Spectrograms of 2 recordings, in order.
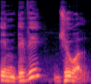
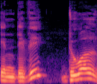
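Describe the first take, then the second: First: The consonant before 'ual' is a 'j'. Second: The consonant before 'ual' is a plain 'd'. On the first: The speaker calls it right. "ডি উচ্চারণটা জুয়াল হয়ে যাচ্ছে" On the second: The speaker calls it wrong. "ইন্ডিভিডুয়াল নয়"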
